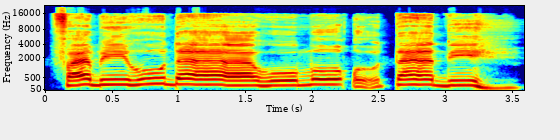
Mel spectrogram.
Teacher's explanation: কফটা কলকলার হরফ, ধাক্কা দিতে হবে।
